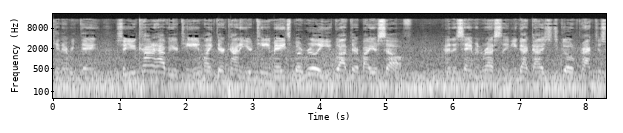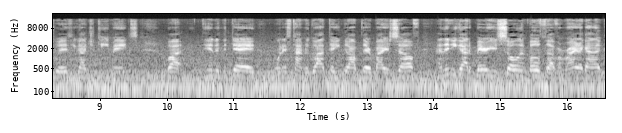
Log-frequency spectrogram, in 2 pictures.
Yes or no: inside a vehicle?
yes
